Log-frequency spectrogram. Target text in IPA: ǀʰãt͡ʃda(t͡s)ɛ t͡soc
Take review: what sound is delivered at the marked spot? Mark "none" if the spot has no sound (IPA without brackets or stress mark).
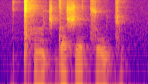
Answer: ʃ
